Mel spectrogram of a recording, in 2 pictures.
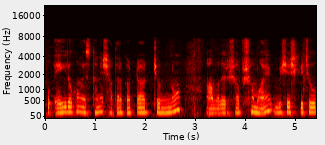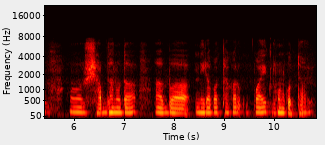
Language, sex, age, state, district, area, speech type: Bengali, male, 30-45, West Bengal, Hooghly, urban, spontaneous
